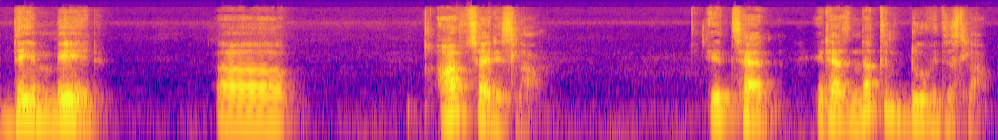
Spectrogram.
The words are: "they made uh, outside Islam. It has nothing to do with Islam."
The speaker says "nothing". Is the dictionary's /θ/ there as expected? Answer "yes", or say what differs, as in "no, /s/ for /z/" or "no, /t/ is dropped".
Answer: no, /t/ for /θ/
